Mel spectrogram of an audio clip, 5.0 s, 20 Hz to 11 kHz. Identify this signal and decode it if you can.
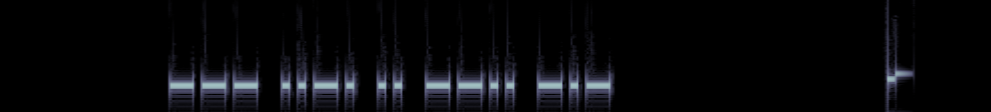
Morse code, heard as a keyed tone, about 29 wpm, 700 Hz. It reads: OFIZK
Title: Code Groups - 5 Letters - 30wpm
